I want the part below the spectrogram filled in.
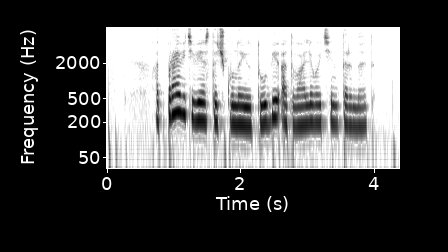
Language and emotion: Russian, neutral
